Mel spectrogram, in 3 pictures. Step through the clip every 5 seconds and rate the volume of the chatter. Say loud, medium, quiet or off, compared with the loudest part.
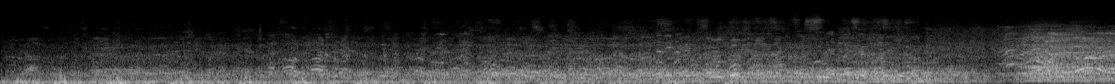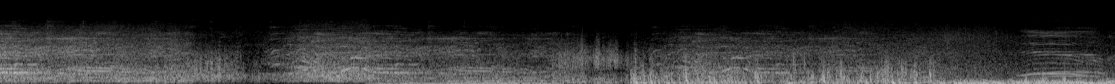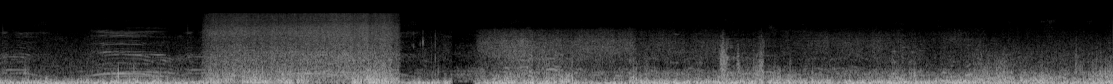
medium, loud, loud, medium, quiet, quiet, quiet.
